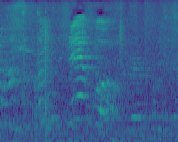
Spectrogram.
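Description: Indistinct chatter of several voices, with a short high-pitched voice calling out about a second in.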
